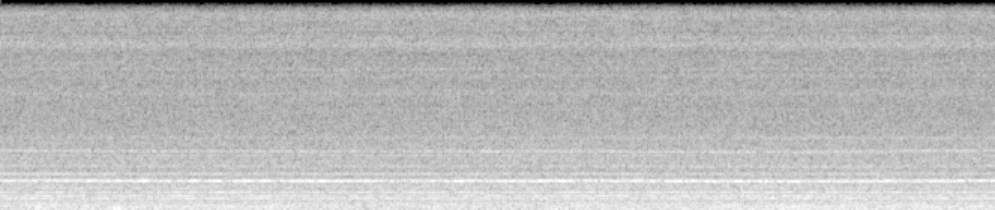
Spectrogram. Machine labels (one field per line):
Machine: fan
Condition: normal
